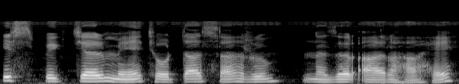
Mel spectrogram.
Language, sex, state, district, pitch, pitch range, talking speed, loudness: Hindi, male, Arunachal Pradesh, Lower Dibang Valley, 125 Hz, 115-140 Hz, 130 wpm, -17 LUFS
